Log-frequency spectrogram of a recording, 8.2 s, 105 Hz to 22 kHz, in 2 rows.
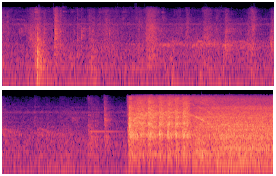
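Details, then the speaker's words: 2005 Hyundai XG350L V6 with check engine light and codes P0350, P0300, P0302 and P0305: after start-up it settles into an uneven, lumpy idle with a recurring stumble. Codes show two cylinders misfiring, but it sounds like one. "As you can see, it does have a rough idle. Now, according to the codes, I'm showing 2 cylinders on a misfire, but it just sounds like one."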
